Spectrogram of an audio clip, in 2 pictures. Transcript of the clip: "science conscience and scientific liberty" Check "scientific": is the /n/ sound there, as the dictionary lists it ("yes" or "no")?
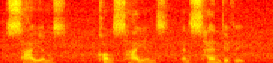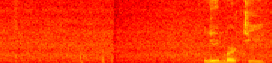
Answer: yes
